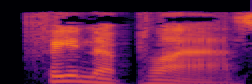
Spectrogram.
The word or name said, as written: phenoplast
